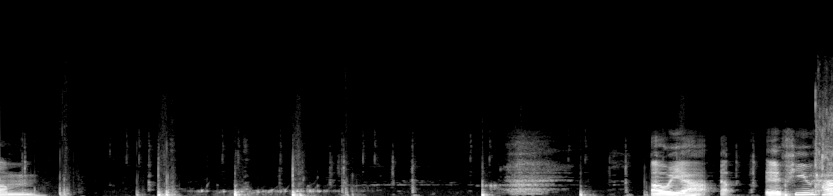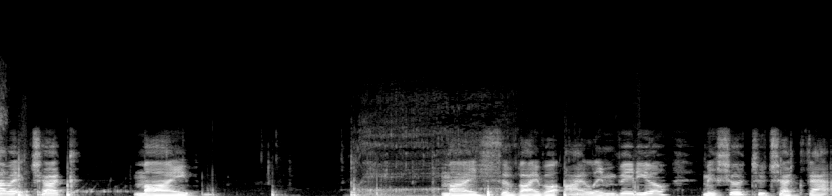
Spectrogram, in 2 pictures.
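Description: Wooden blocks are placed with short, soft knocks.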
